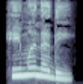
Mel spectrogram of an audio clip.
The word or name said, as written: ಹಿಮನದಿ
